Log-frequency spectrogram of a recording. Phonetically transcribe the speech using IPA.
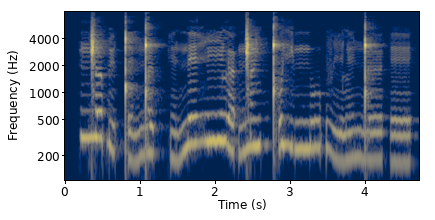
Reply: ŋ͡ǁ ə˥ ɓ y˩ ǃ ɪ˩ ŋ͡ǃ ø˨ kː ĩ˩ nː e˦ ɦ ĩː˦ l œ˨ ʔ ŋ͡ǁ ə̃˦ ʎ ǃʼ ʊ˥ vʲ ʊ˦ nː uː˦ ʔ v iː˩ l ĩ˨ ŋ͡ǃ ø˨ | e˩

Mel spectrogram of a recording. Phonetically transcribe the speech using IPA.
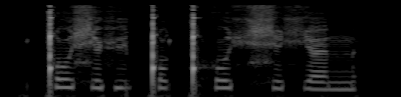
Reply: ǃ ʊ ɕ ɪ fʲ e ǃ o ǃʰ ʊ ç ɕ ɪ ç ɛ n

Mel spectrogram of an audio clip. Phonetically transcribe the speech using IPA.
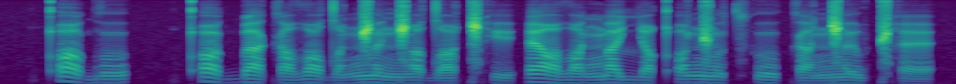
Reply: qʼ ɔ ɡ o | qʼ o ɡ͡b a k a ðˤ o dˤ o ŋ͡ǁ ə ŋ͡ǁ ə dˤ æ ǁʰ ɪ | æ ðˤ a ŋ͡m a ʎ ɪ qʼ ɔ ŋ͡ǁ o t͡sʼ o k a ŋ͡ǁ ə w ǁʰ æ

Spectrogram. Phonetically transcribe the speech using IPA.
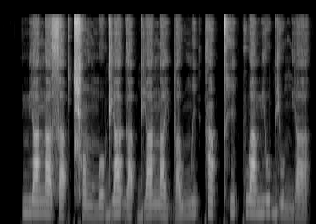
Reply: m j a˧ ŋ a˨˩ s a˨ ʔ t͡ɕʰ ɔ̃˨˩ ŋ m o˧ ɡ j a˥˧ ɡ a˨ ʔ b j a˧ ŋ a˨˩ j b a˧ w m i˦ ʔ k ã˦ p̚ t̪ʰ i˦ ʔ k w a˦ m j u˦ b j u˨˩ ŋ j a˨˩

